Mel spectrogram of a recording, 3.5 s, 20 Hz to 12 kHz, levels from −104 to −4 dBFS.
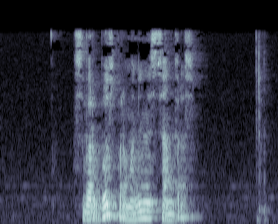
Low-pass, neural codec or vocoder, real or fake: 7.2 kHz; none; real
